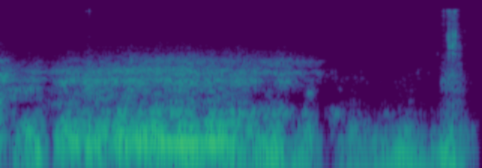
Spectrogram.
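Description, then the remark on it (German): A silver Audi and a black Renault drive past, a steady low rumble of engine and tyres that holds for about two seconds, then fades, leaving quieter traffic noise and a brief hiss at the end. “Jetzt ein silberfahrener Audi und ein schwarzer Renault.”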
